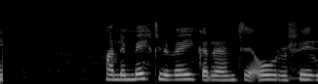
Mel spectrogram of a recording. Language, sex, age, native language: Icelandic, female, 12, Icelandic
